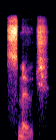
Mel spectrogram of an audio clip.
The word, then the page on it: smooch: British English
